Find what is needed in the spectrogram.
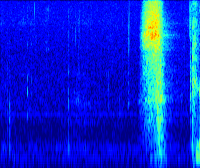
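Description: A pause in a woman's talk: near-silent room tone, then about one and a half seconds in, a short sharp intake of breath into the microphone before she goes on speaking.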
